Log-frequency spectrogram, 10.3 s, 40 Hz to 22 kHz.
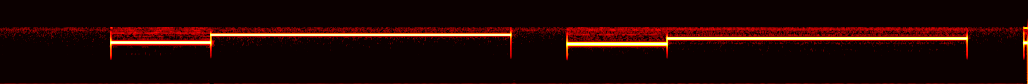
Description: Two-tone page, heard as a one-second tone, then a three-second tone, about 900 then 1600 Hz, about 810 then 1220 Hz. It is heard from 1.1 to 9.7 s.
